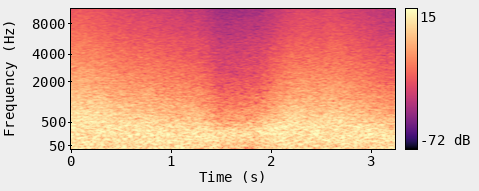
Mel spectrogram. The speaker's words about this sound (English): As you shut the door, you see a wave the size you have never seen before coming from the lake, as if it is almost tsunami-sized. A crushing wave of pain and death. And you see it killing everything outside that is alive.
